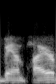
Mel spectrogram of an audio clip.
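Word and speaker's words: vampyre: And then there is what I am, which is just, it's pronounced vampire, but we spell it with a Y just to differentiate it from lifestylers and fictional vampires.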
